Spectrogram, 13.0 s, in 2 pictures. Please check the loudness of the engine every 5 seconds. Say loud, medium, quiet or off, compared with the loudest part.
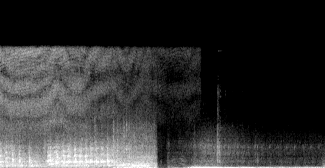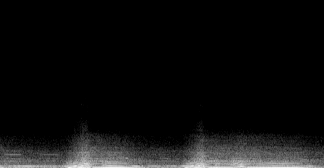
loud, quiet, quiet.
